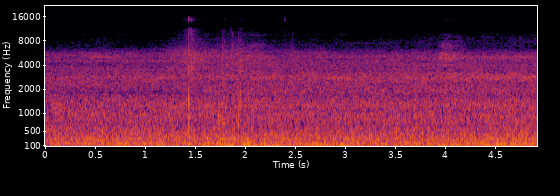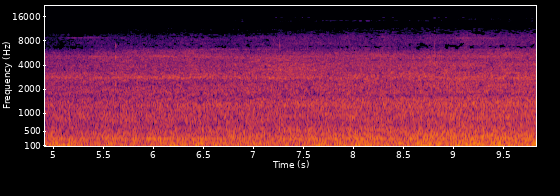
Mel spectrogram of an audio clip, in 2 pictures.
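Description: Shinkansen 500 Series bullet train approaching the platform as it arrives: a low, steady rumble that slowly grows louder.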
